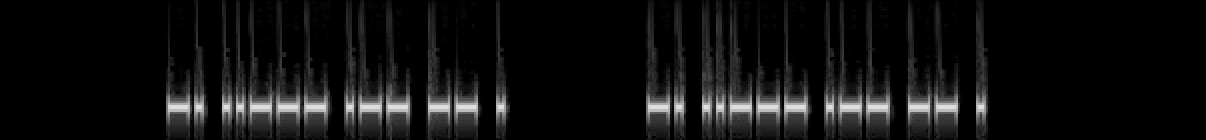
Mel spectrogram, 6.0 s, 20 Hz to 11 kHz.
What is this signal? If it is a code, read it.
Morse code, heard as a keyed tone, about 36 wpm, 700 Hz. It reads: N2WME N2WME
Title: USA Call Signs - 5 Characters - Repeated 2x - 35wpm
